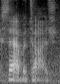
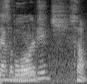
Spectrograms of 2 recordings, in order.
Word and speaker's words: Sabordage: It's a French. It's in French. It's it's like Sabordage. But Sabordage? Something like that.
